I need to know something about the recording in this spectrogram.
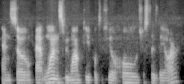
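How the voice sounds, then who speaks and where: A man's voice: fairly low pitch, fairly even intonation, moderate pace. Man, live-stream interview host, enthusiastic, loose and rambling, lots of fillers.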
